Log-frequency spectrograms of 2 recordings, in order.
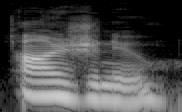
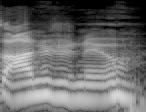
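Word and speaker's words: ingénue: think about it because it's spelled i n g n u e and then I'm like in in I'm like no that's Anu okay so for the other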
